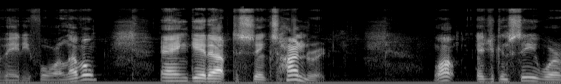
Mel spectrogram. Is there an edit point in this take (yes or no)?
yes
